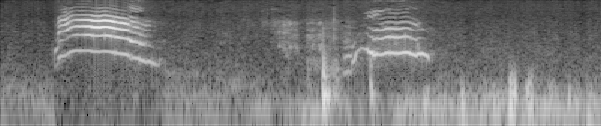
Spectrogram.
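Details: A kitten gives two high meows: a loud arched one, then after a pause a second, flatter meow, with faint low rustling and soft knocks between and after.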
